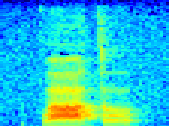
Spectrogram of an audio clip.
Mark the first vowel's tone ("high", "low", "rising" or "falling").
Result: low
